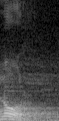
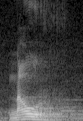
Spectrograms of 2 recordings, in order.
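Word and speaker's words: نَوْر: bait syairibul fibanur bukan Nur naur naur bukan Nur di situ kan naur kan fathah kan jadi eh hafidakumullah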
